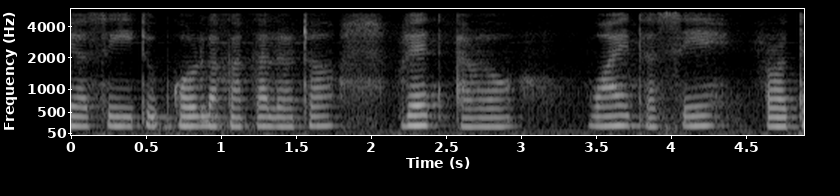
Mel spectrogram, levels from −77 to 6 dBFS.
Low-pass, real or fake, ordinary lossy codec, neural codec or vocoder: 5.4 kHz; fake; none; codec, 16 kHz, 0.9 kbps, LongCat-Audio-Codec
